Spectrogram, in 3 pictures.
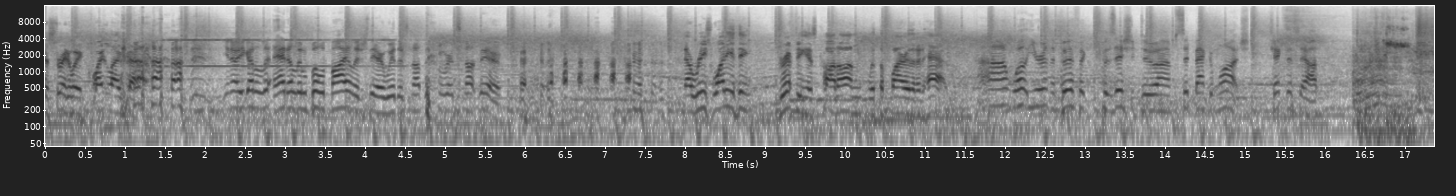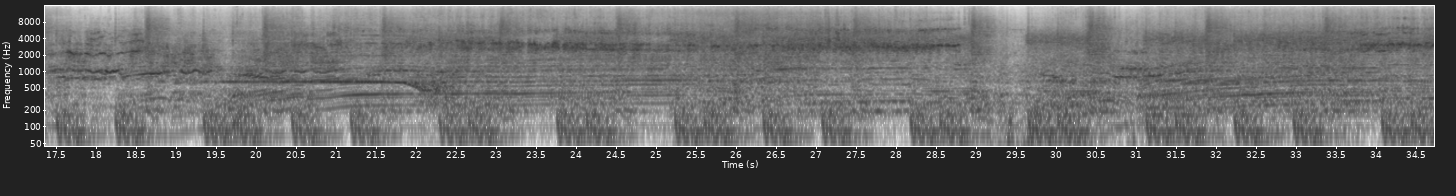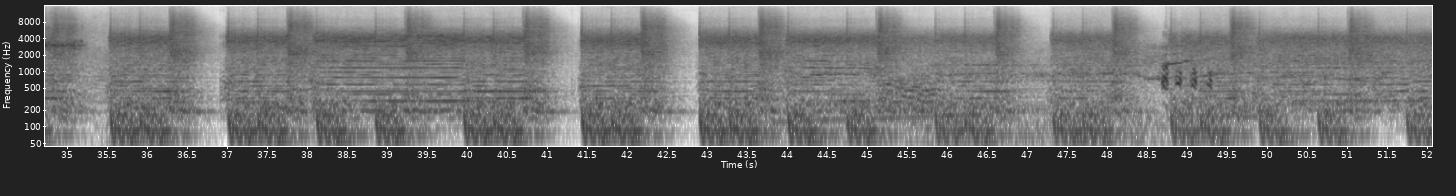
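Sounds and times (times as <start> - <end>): background music with steady beat: 0.0 - 52.0
car engine revving: 14.5 - 40.9
tyres squealing: 16.4 - 35.4.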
